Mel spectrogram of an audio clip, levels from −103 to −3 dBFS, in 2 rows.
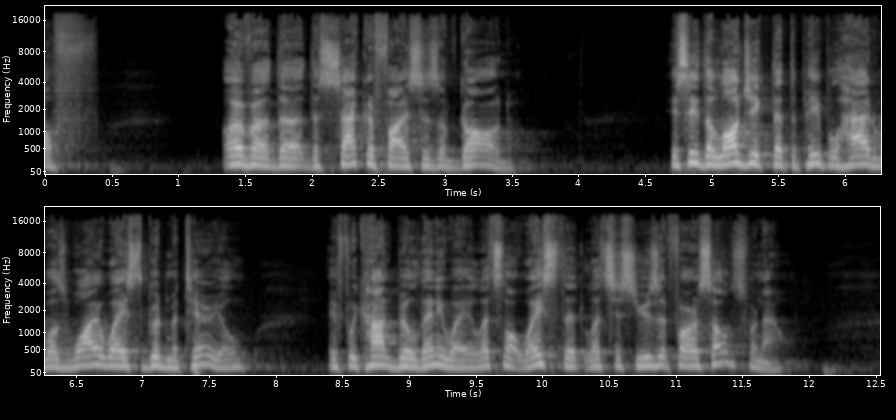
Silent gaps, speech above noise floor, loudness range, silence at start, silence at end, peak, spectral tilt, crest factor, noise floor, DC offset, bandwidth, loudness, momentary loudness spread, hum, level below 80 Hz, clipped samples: none; 47 dB; 4 LU; 0 s; 0.75 s; -16 dBFS; -4 dB/octave; 24 dB; -84 dBFS; under 0.1%; 18 kHz; -37 LUFS; 14 LU; none; -80 dBFS; under 0.1%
